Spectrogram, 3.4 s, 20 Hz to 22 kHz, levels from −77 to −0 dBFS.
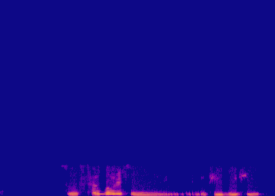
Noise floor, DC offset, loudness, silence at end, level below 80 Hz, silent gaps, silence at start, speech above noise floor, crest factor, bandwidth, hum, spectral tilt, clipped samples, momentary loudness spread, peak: under -90 dBFS; under 0.1%; -33 LUFS; 0.2 s; under -90 dBFS; none; 0.85 s; over 57 dB; 18 dB; 3.7 kHz; none; -7 dB/octave; under 0.1%; 17 LU; -16 dBFS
